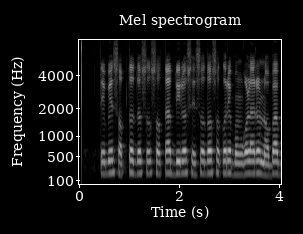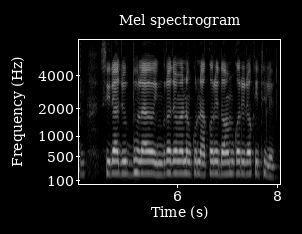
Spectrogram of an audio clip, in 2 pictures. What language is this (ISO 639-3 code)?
ori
